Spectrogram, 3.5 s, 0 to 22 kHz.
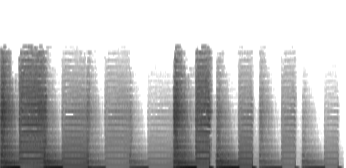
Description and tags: a weird guitar feedback sound i got
80s, guitar, old, palm, rhodes, school, screech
